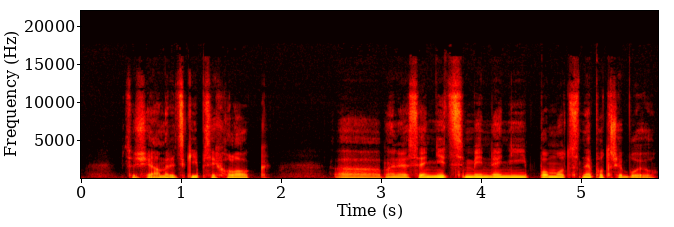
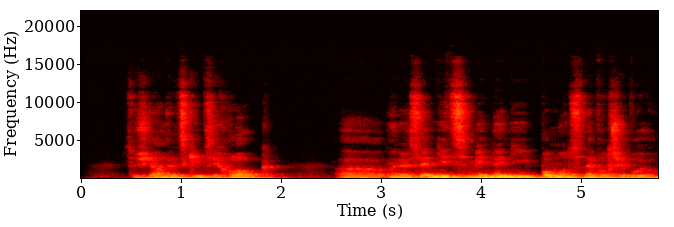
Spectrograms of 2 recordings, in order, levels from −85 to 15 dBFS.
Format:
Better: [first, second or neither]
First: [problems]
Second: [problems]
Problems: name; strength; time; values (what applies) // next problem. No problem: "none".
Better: first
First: none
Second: off-mic speech; far // room echo; noticeable; dies away in 0.6 s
